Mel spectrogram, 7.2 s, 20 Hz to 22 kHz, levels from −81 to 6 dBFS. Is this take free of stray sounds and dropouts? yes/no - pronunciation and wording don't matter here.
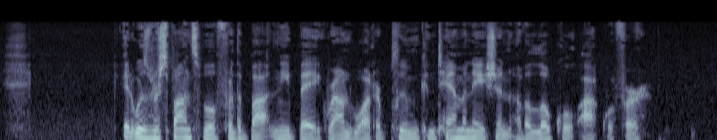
yes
